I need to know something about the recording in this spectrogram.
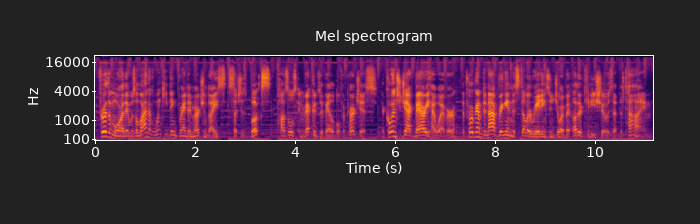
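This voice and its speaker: A man's voice: medium pitch, big pitch swings, fairly quick, hardly any pauses, pushed and bright. A man reading scripted retrospective narration in a formal, emphatic manner with a wry edge. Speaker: documentary narrator. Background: faint music.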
